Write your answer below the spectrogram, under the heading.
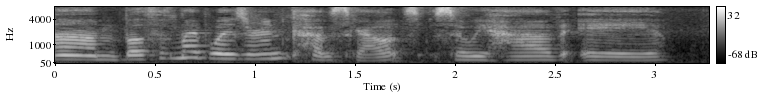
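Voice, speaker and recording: Fairly slow speech from a woman. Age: 30s. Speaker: personal finance vlogger. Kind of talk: casual budgeting tutorial. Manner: hesitant with many fillers.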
